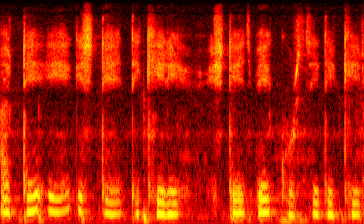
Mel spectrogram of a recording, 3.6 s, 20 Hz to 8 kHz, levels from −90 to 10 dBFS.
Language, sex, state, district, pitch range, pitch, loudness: Rajasthani, female, Rajasthan, Churu, 145-180 Hz, 155 Hz, -18 LUFS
